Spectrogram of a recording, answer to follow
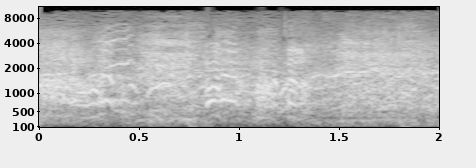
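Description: Studio audience laughing, many voices together.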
